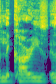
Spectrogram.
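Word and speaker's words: Nikarry's: these people that love in the car is how you say that restaurant in the car is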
